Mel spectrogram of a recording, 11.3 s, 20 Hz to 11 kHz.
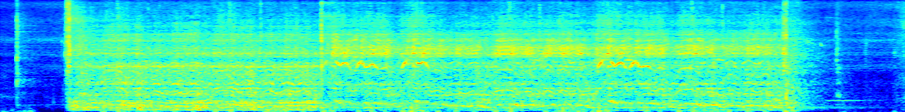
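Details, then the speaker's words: Wheel Horse Power Horse 4WD tractor with Ottawa loader, six-cylinder flathead, long-sitting auction find, held wide open: steady cranking about three beats a second, never fires; stuck valves suspected, compression test later showed weak or no compression on several cylinders. "up usually these flatheads are pretty known for having stuck valves so let's go ahead and uh pull some spark plugs see if we get any compression"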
